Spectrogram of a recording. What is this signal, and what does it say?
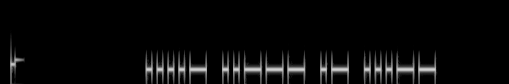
Morse code, heard as a keyed tone, about 22 wpm, 700 Hz. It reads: 42A3
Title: Common Cut Numbers - 4-Digit 22wpm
